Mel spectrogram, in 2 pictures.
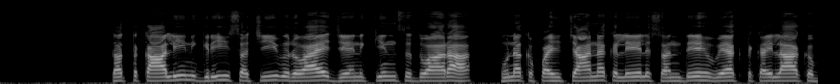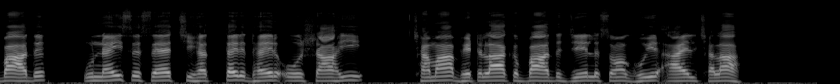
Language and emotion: Maithili, neutral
